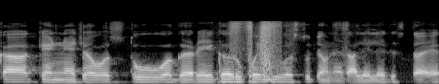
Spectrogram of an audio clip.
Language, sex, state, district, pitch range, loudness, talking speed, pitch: Marathi, male, Maharashtra, Solapur, 105-115 Hz, -15 LUFS, 135 wpm, 110 Hz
